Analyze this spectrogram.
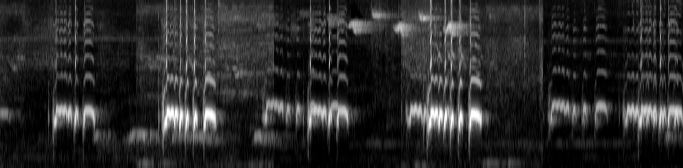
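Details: Clear-voiced local zebra dove repeats its cooing phrase: a sharp stuttered burst then rolling warbled coos, about two loud bursts in seven seconds with softer coo series between, plus quiet low thuds.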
